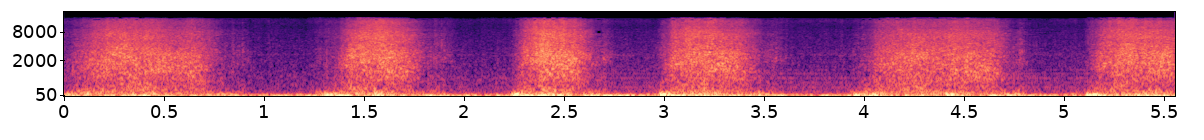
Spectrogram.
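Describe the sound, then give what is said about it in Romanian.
Foley footsteps, made with paper, imitating a person walking through one-day-old fresh snow: about seven steady steps in an even walking rhythm, each a soft, grainy crunch, with no voices. “Aceștia sunt pașii unui om care merge prin zăpada de o zi.”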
